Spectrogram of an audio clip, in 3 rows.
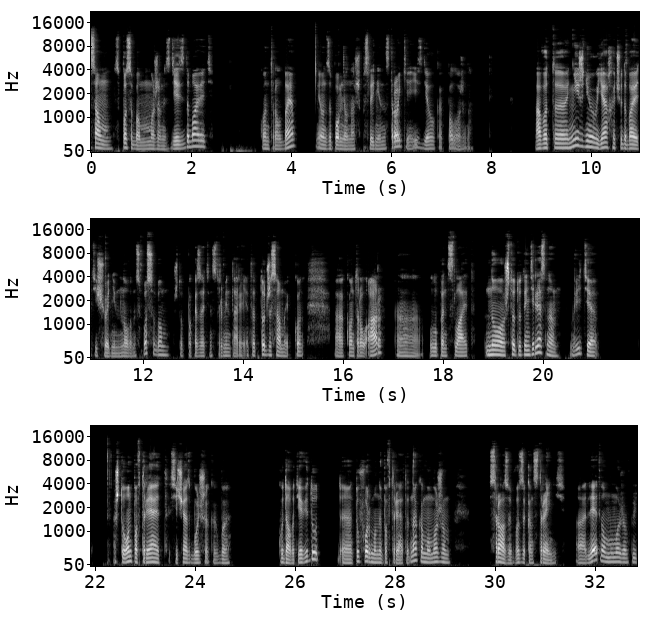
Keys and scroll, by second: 2.7 ctrl+b, 16.9 ctrl+r, 30.6 e, 31.5 f.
